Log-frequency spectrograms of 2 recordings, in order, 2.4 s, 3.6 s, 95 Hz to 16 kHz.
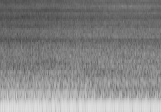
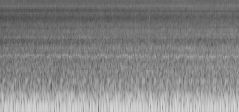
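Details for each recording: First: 2002 Jeep Grand Cherokee 4.7 HO V8 with coil melting/misfire problem, just started after clearing codes: smooth, even low idle, steady deep drone, no misses; all eight firing, though owner says coil 3 drops out after a few minutes. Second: 2002 Jeep Grand Cherokee 4.7 HO with a coil-melting misfire problem: after coil 3 was unplugged and plugged back in, a rough, uneven idle with a lumpy low thump dropping out; still misfiring.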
